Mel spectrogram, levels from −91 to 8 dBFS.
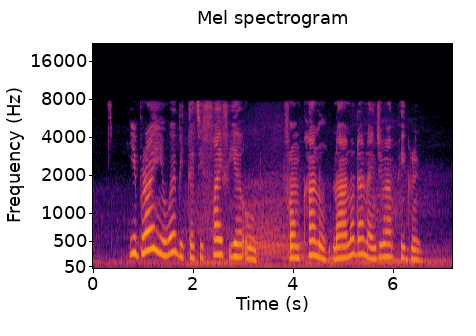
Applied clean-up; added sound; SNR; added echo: none; Motorcycle; 15 dB; none.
